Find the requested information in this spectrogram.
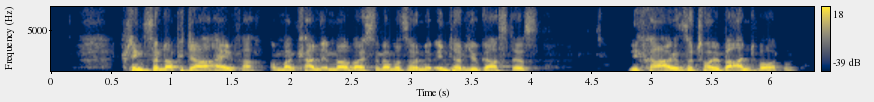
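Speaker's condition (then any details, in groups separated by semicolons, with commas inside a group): Cleft lip and palate; jaw and palate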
